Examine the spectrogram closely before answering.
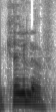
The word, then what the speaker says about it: Caliph: means the sovereign power the Caliph or the Calif as some would pronounce it okay is used in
